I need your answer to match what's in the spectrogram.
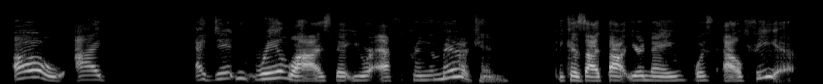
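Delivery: ordinary talk, nothing marked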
